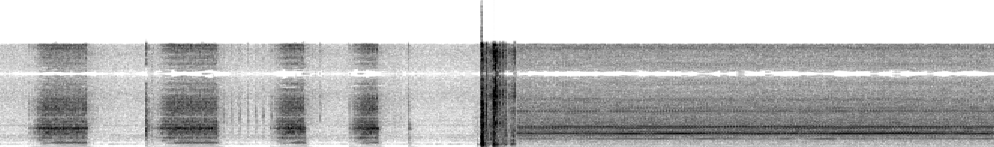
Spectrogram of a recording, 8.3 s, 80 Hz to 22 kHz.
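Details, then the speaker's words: 1980s Black & Decker heater motor converted to a fan on a light dimmer, heavy metal blade: steady high thin whine holding even; owner thinks the motor needs oiling again. "it's a whiny motor sounds like I need to oil that motor again"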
